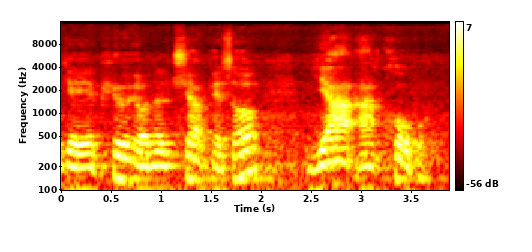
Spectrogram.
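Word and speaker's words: יעקב: 두 개의 표현을 취합해서 야아코브, 이제 우리는 야곱 이렇게 그냥 하지만 히브리 표현으로 하면 발음으로 하면 야아코브입니다.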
